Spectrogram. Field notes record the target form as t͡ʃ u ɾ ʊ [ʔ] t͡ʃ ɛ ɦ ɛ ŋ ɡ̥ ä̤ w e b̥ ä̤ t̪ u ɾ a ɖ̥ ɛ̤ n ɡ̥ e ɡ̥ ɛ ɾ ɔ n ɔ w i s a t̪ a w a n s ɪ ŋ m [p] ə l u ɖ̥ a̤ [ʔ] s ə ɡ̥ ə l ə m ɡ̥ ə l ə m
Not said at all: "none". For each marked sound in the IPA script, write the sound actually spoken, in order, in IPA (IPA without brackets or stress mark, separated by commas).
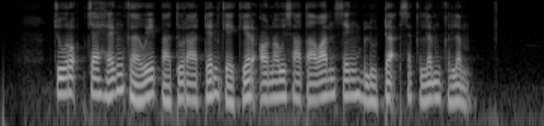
ʔ, b, ʔ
